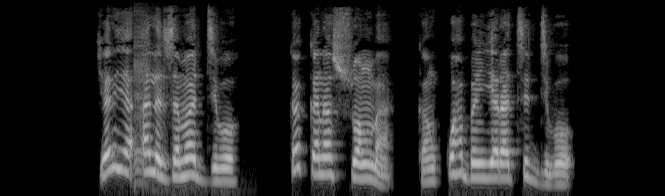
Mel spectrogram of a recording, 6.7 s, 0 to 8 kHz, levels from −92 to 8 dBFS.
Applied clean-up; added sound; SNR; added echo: none; Fart; 19 dB; none.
